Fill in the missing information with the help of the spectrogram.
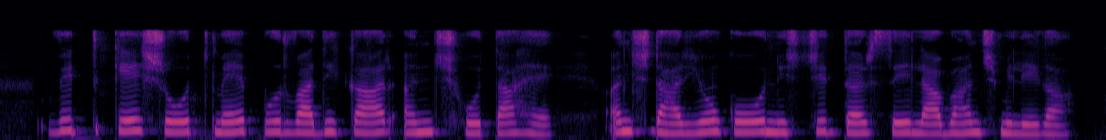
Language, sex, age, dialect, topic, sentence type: Hindi, female, 41-45, Garhwali, banking, statement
